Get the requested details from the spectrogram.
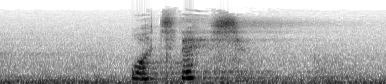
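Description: A young woman speaks in a hushed voice.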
